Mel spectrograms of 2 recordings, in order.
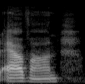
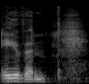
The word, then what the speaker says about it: Avon: you're from rochester and you probably pronounce that avon but in southern england they pronounce it even there is a uh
